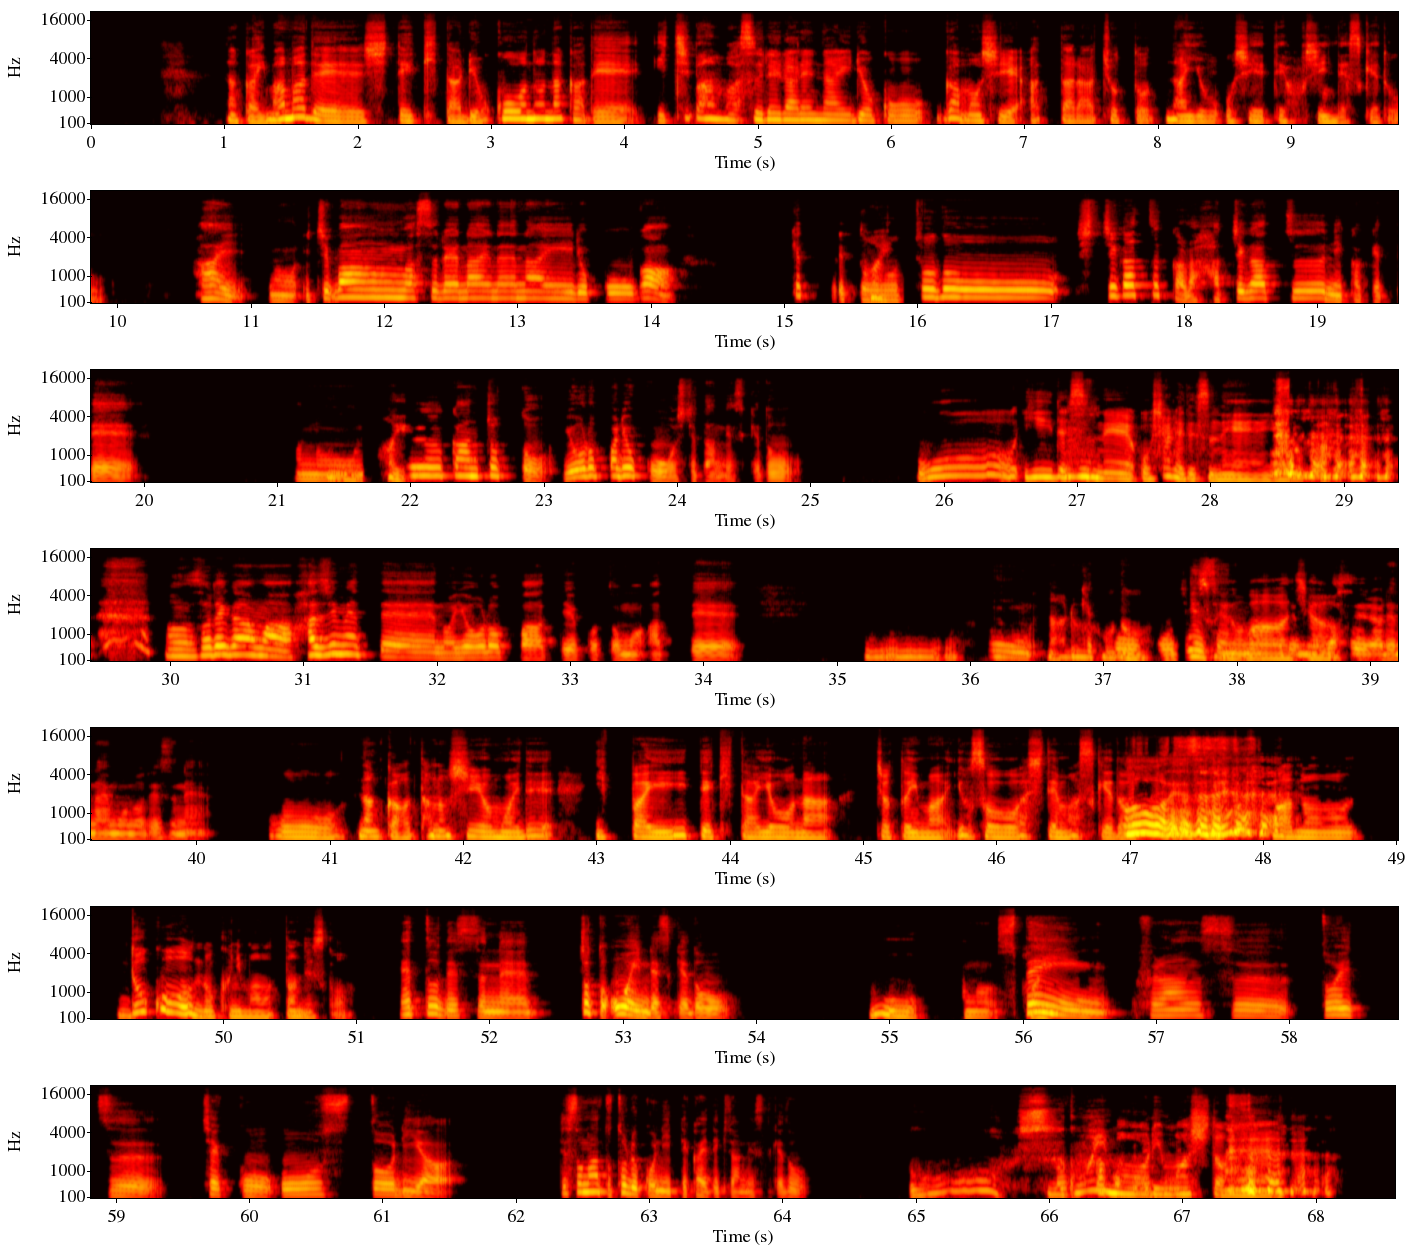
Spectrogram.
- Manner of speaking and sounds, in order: tapping; chuckle; laugh; laughing while speaking: "そうですね"; laugh; laugh
- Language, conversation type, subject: Japanese, podcast, 一番忘れられない旅行の話を聞かせてもらえますか？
